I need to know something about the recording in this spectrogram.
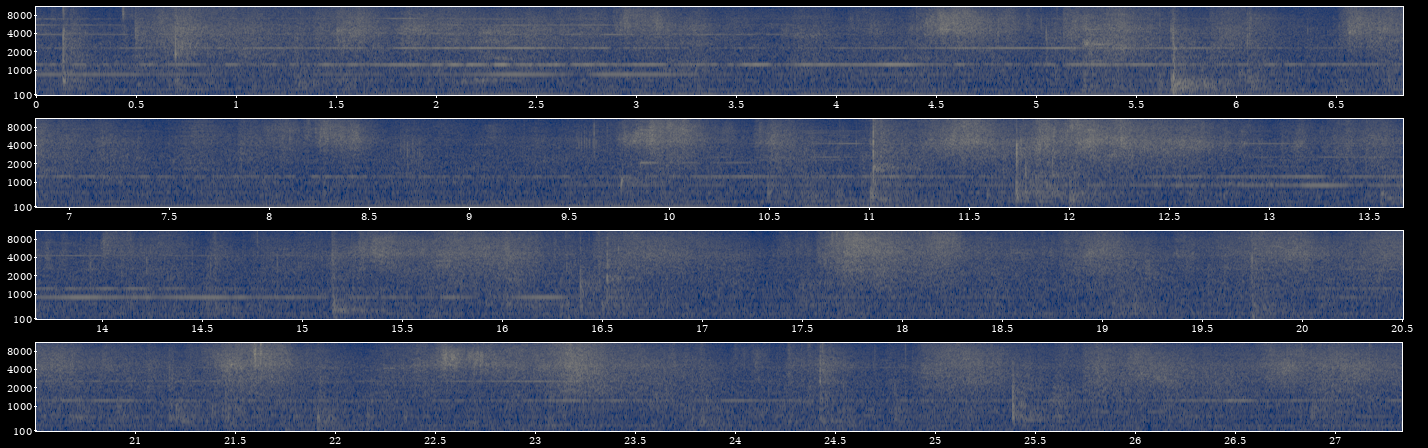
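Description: Bare feet thump and slide on a stage floor.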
